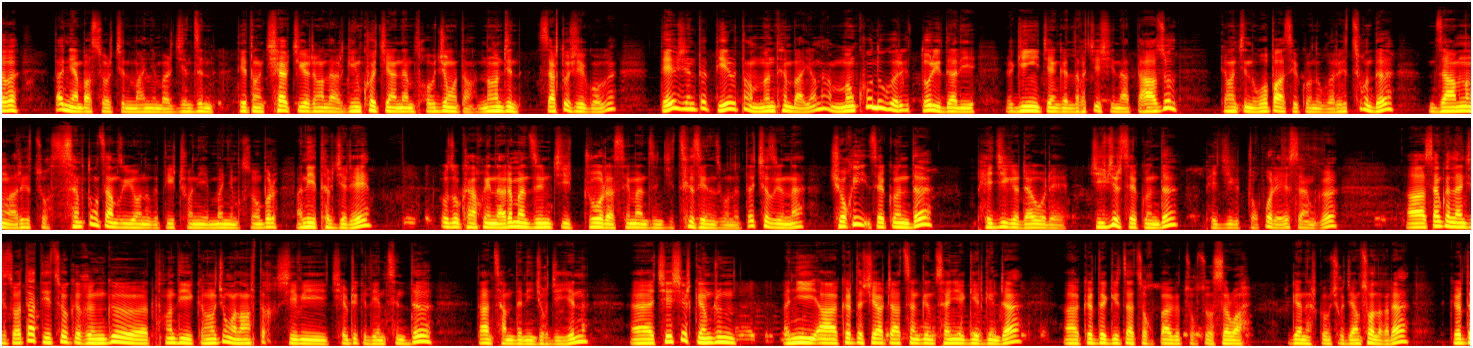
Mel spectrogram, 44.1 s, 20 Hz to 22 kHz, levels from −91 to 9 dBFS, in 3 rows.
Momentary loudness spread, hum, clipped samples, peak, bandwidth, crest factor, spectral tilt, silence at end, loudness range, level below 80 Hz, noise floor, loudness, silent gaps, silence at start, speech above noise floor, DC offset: 10 LU; none; under 0.1%; -2 dBFS; 12.5 kHz; 18 dB; -7.5 dB/octave; 0 s; 4 LU; -58 dBFS; -48 dBFS; -19 LUFS; none; 0 s; 30 dB; under 0.1%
